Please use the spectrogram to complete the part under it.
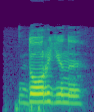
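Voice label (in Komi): "дорйыны", Komi, female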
